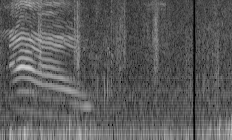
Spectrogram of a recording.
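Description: A single high-pitched cry that slides steadily downward in pitch for under a second, just after a short rising note.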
